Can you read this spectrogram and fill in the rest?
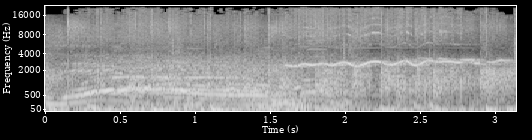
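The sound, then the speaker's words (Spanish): Steady applause from an audience welcoming a guest fills a few seconds, dense clapping mixed with whoops and rising whistle-like cheers, loud and continuous throughout without any speech. “Por favor, fuerte los aplausos para recibirle a Walter”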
